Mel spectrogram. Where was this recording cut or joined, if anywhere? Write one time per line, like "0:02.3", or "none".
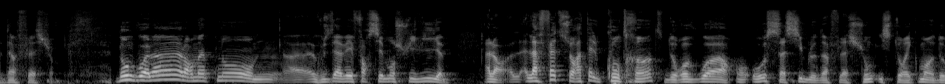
none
